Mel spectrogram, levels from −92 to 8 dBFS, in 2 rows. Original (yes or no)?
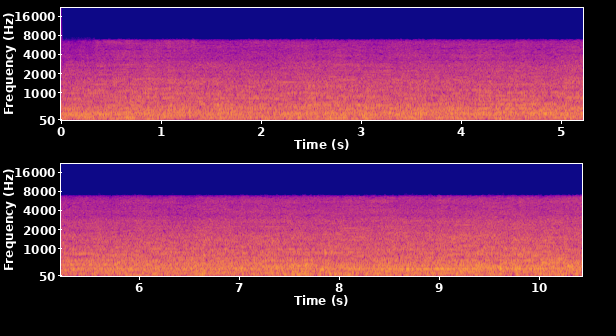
no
